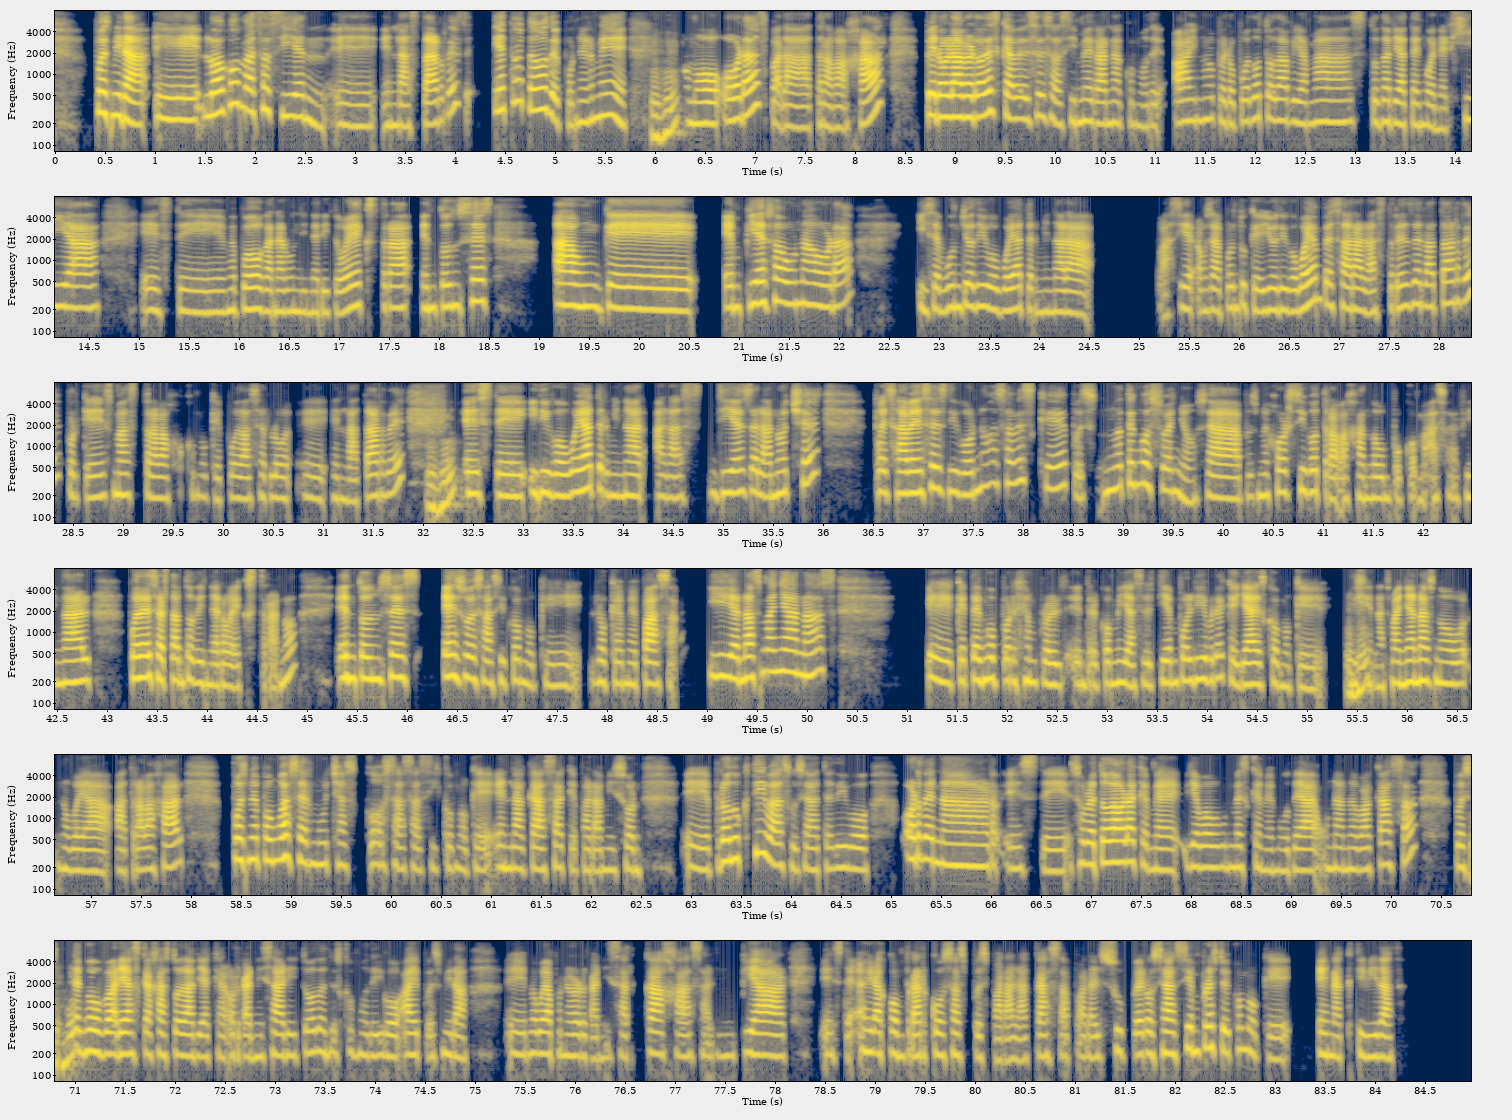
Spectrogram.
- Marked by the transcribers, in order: none
- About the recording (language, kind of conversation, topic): Spanish, advice, ¿Cómo puedo dejar de sentir culpa cuando no hago cosas productivas?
